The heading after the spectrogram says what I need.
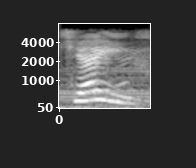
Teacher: ವಿಸರ್ಗದ ಉಚ್ಚಾರಣೆ ಅರ್ಧ ಫ ರೀತಿ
